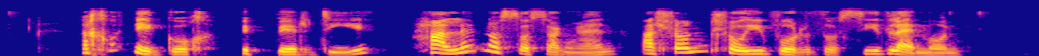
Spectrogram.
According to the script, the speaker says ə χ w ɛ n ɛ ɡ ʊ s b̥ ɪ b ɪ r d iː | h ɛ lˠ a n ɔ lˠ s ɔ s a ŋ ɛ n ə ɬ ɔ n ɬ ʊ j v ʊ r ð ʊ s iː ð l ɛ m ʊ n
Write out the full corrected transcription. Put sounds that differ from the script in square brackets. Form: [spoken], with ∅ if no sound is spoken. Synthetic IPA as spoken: ə χ w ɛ n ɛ ɡ ʊ [χ] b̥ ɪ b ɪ r d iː | h [a] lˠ [ɛ] n ɔ [∅] s ɔ s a ŋ ɛ n [a] ɬ ɔ n ɬ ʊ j v ʊ r ð ʊ s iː ð l ɛ m ʊ n

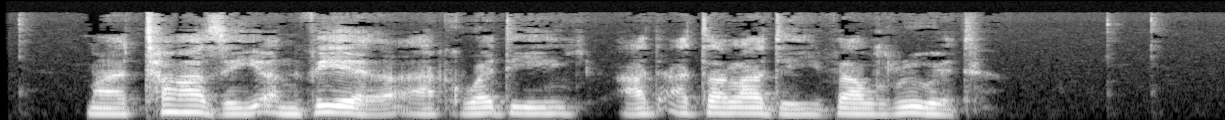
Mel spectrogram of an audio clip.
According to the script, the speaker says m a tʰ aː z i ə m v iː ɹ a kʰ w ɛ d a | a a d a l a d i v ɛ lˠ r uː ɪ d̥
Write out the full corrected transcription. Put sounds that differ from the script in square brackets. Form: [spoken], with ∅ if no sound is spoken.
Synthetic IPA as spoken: m a tʰ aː z i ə [n] v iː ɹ a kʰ w ɛ d [i] | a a d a l a d i v ɛ lˠ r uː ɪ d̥

